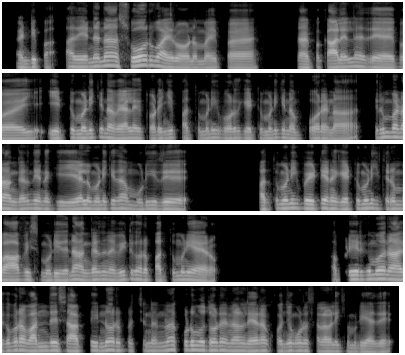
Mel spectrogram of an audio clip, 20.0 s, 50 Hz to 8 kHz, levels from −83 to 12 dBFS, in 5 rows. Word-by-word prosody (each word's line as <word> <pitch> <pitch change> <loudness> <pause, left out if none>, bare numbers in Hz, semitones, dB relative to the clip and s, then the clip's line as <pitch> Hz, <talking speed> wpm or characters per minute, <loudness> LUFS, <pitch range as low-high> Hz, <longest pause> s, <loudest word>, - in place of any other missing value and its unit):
கண்டிப்பா. 115 0 -3 0.2
அது 125 -1 +1
என்னன்னா, 145 +5 +2 0.2
சோர்வயிருவோம் 150 - +3
நம்ம 105 +1 -2
இப்ப 105 - -5 0.7
நான் 105 0 +3
இப்ப 110 +1 -11
காலையில 120 +4 +4 0.2
அ - - +4 0.2
இப்ப 100 - -2 0.5
8 115 +4 -5
மணிக்கு 130 +4 0
நான் 120 -3 +2
வேலைய 115 +1 +2
தொடங்கி 110 +3 -2
10 - - -7
மணிக்கு 125 +2 -4
போறதுக்கு 115 0 -2
8 105 0 -10
மணிக்கு 125 +2 -4
நான் 105 0 -6
போறேன்னா, 100 -4 0 0.3
திரும்ப 150 +4 0
நான் 135 - +6
அங்கேருந்து 130 +3 -1
எனக்கு 120 -1 -5 0.2
7 130 0 +4
மணிக்கு 125 +2 -2
தான் 125 -3 -3
முடியுது. 120 0 0 0.9
10 115 +4 -4
மணிக்கு 150 0 0
போய்ட்டு 140 +1 +4
எனக்கு 120 -2 +2
8 135 +4 -6
மணிக்கு 140 -3 -3
திரும்ப 130 -1 0
ஆஃபீஸ் 125 0 -2
முடியுதுன்னா 115 +4 +1
அங்கேருந்து 130 +1 0
நான் 120 - -2
வீட்டுக்கு 140 0 -1
வர 125 - -1
10 110 +3 -8
மணி 130 -1 +1
ஆயிரும். 95 -3 0 1.1
அப்டி 140 - -5
இருக்கும்போது, 145 +3 +2
நான் 140 - +7
அதுக்கப்புறம் 130 +1 +2
வந்து 135 +2 0
சாப்புட்டு 120 +3 +1
இன்னொரு 145 +1 0
பிரச்சனன்னா 130 +3 -4
குடும்பத்தோட 145 -2 +1
என்னால 130 -1 0
நேரம் 125 0 +1
கொஞ்சம் 125 +2 -3
கூட 130 - -1
செலவழிக்க 110 0 -2
முடியாது. 95 -1 -2
125 Hz, 185 wpm, -23 LUFS, 115-135 Hz, 1.1 s, நான்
